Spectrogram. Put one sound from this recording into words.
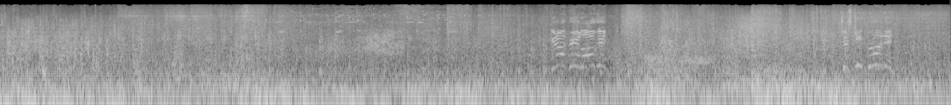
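Masonry collapses and debris crashes down with a deep rumble.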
